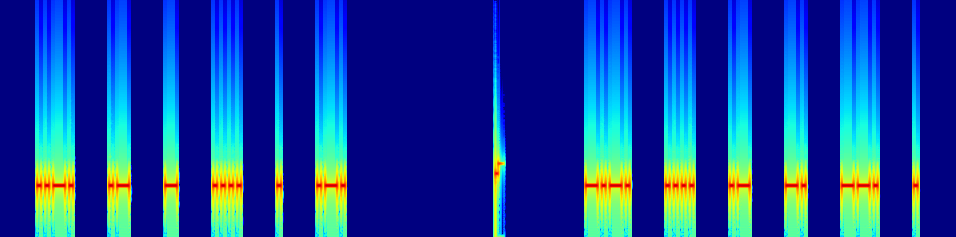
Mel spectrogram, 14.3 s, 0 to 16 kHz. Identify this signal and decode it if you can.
Morse code, heard as a keyed tone, about 20 wpm, spaced as for 11 wpm, 700 Hz. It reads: FATHER CHANGE
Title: 3x Character Spacing - Top 200 Words - 20wpm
